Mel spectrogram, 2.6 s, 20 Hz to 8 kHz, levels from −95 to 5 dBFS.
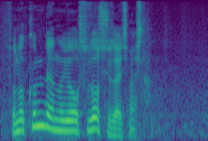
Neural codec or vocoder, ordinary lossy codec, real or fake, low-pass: codec, 16 kHz, 4 kbps, FunCodec, trained on Chinese and English, 50 frames a second; none; fake; none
